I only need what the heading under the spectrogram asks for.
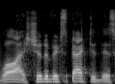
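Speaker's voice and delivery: plain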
